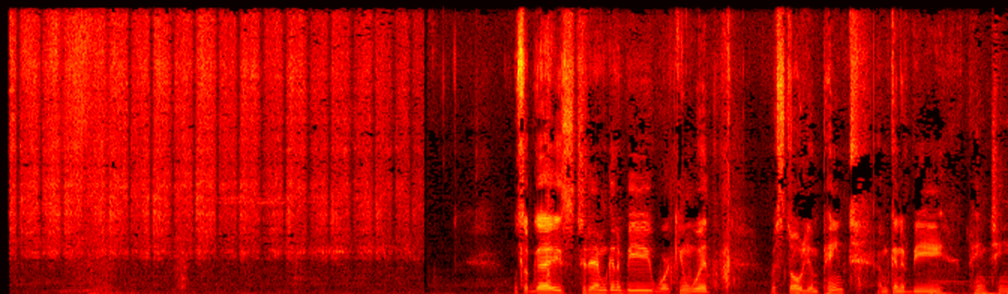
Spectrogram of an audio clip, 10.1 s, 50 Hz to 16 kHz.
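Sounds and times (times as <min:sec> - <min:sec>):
wet sanding strokes: 0:00.1 - 0:04.3.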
